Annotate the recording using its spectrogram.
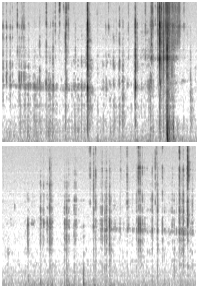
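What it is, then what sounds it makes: Glitter-coated soap bar shaved with a blade. A small, solid white soap bar coated in light blue glitter is held in the hand while its outer layer is shaved off with a utility knife blade. Soft, gritty scraping and crackling crunches come through in short bursts. A louder, sharper crunch stands out near the middle.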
